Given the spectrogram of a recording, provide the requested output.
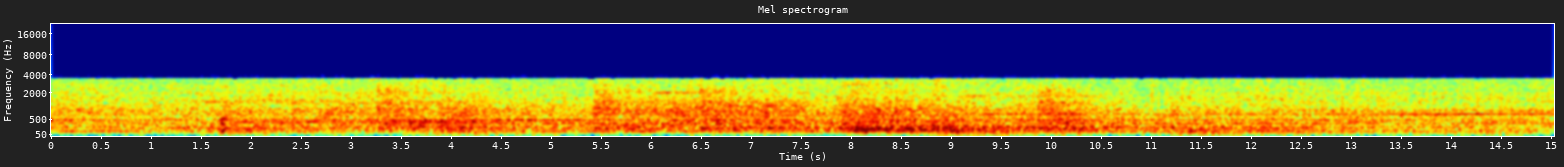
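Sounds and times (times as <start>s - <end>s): baler machine drone: 0.0s - 15.0s.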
